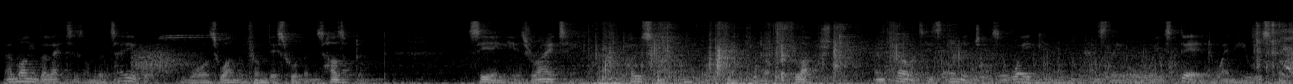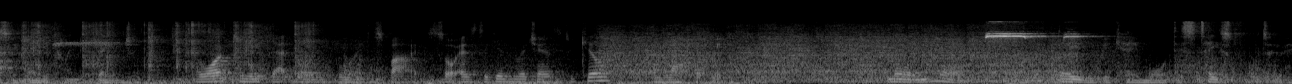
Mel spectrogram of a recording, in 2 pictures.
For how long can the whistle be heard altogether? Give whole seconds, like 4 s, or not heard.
3 s.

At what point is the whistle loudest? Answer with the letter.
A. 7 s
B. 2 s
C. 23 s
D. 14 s
C.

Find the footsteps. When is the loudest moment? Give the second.
7 s.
